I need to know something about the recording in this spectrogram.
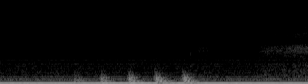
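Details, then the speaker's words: Faulty power inverter on a bench supply at 12 V: soft ticking about three or four times a second as it tries to start but draws almost no current, then nothing at max current. Cause suspected, not confirmed. "zero yes you can hear ticking noise okay and then when i'm maxing it out nothing"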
